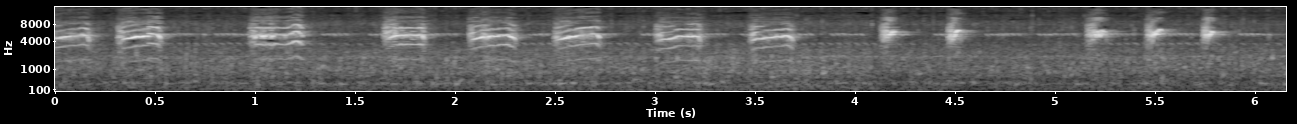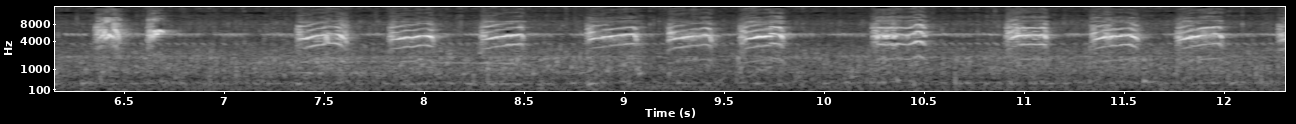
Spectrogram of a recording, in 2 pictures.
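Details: Female crimson sunbird call aimed at a male, offered as therapy for birds not yet singing; high, thin chirps with falling sweeps, repeated in quick uneven clusters throughout, over faint background hiss.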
